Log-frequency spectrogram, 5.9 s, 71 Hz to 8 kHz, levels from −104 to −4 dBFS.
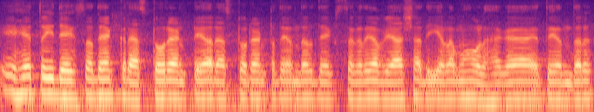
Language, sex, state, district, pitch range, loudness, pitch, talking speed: Punjabi, male, Punjab, Kapurthala, 130-135 Hz, -16 LUFS, 130 Hz, 200 wpm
